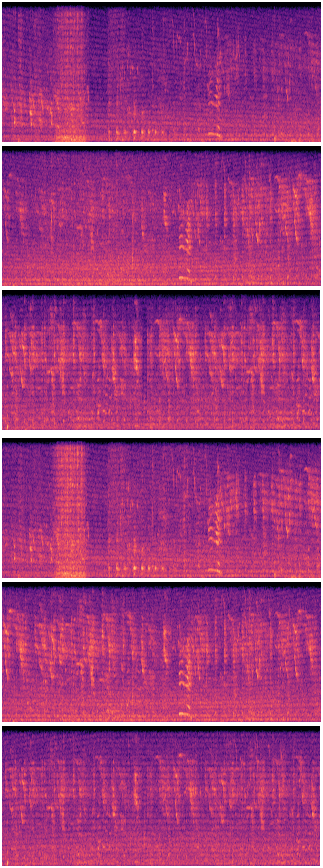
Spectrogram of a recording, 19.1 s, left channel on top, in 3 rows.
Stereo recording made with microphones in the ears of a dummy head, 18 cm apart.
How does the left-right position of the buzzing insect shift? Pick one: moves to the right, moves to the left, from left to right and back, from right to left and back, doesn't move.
from right to left and back.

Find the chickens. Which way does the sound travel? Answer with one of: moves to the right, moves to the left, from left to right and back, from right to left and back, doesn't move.
from left to right and back.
